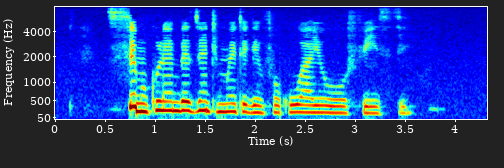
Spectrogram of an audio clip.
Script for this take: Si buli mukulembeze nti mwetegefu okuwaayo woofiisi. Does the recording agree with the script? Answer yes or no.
no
